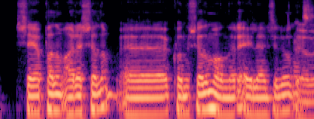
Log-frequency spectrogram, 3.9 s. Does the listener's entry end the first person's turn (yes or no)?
yes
